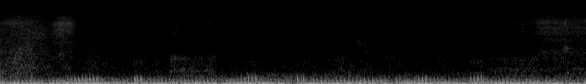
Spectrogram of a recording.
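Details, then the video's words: Clean, close purring by Doroti, a female pet cat: a low rumbling drone that swells in pulses about every second as she breathes in and out, nearly free of other sounds. "ASMR Cat Purring"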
